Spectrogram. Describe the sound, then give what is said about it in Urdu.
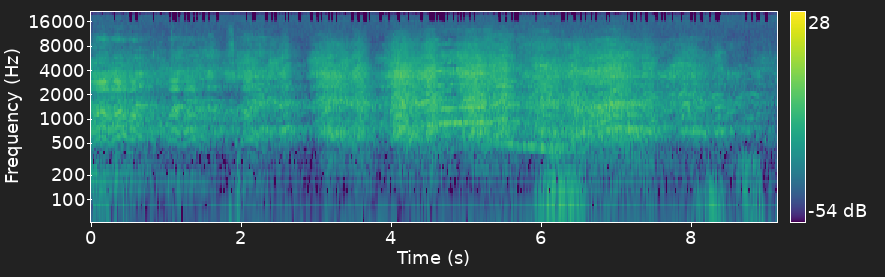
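A crowd chants slogans during a speech at a religious gathering. Many voices blend into a loud, continuous roar with louder surges. “کچھ آپ نعرہ لگا رہے تھے چھوٹا موٹا, کچھ آواز آ رہی تھی”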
